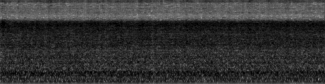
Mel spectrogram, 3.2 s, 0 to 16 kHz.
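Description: An MTZ-82.1 tractor pulling a DAN 2.5 disc harrow while discing stubble gives a loud, steady low diesel drone. It runs unbroken from start to finish, close by, with no voices.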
